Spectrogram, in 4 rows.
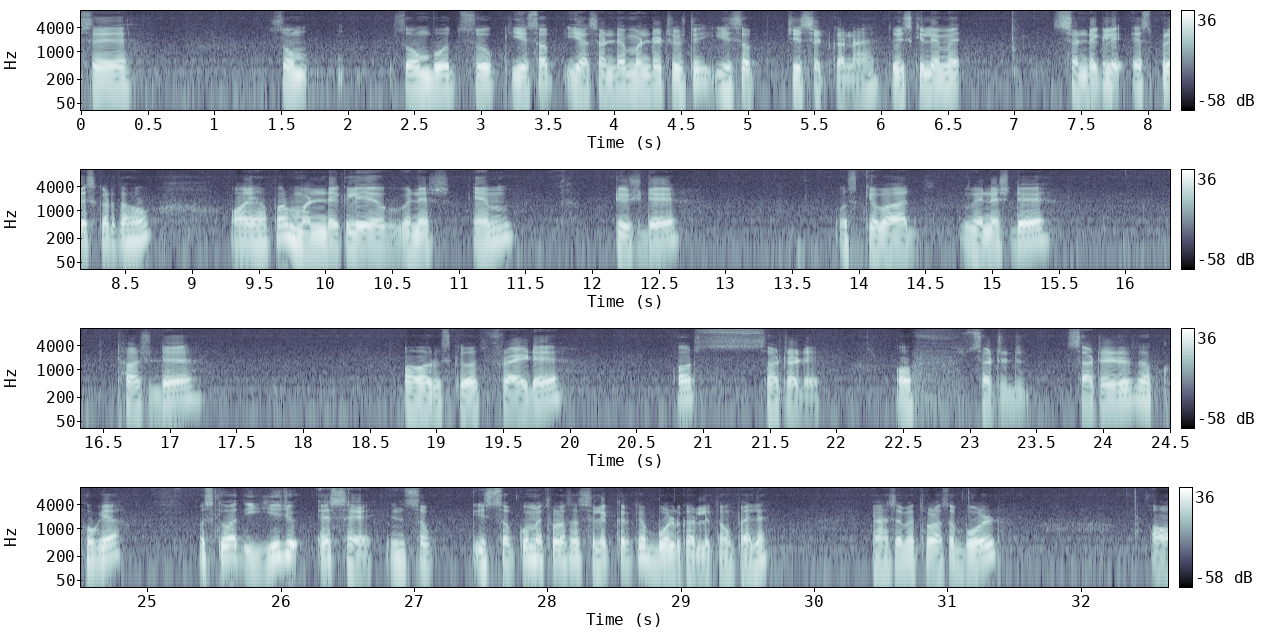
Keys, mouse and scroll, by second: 7.0 s, 8.7 Right, 10.0 m, 11.1 Right, 12.3 t, 13.5 Right, 14.8 w, 15.4 Right, 16.5 t, 17.1 Right, 19.5 f, 20.4 Right, 21.6 s, 22.9 Right, 25.5-28.0 drag.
